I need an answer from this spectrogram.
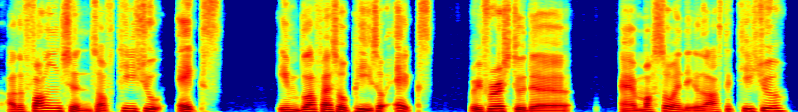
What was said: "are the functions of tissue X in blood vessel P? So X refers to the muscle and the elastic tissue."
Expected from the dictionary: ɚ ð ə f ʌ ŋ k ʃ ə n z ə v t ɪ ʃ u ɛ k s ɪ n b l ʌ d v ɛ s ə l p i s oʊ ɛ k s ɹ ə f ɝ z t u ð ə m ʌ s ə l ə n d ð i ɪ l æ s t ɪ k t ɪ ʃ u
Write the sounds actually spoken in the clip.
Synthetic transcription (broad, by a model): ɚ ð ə f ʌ ŋ ʃ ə n s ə f t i ʃ u ɛ k s ɪ n b l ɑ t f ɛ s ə p i s oʊ ɛ k s ɹ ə f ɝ s t u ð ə m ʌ s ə ə n d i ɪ l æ s t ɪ k t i ʃ u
